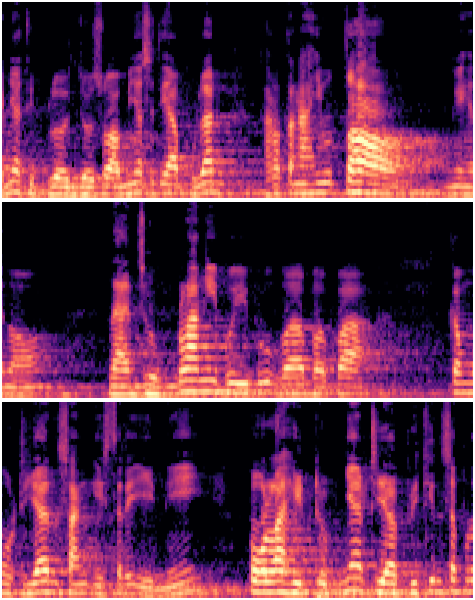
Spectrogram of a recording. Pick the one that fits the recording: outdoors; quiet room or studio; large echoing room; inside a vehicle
large echoing room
